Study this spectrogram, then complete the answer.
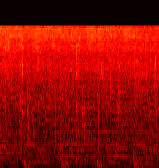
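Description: Onions and capsicum fry for semiya upma in a pan, giving a dense, even sizzle with a soft, rhythmic scraping from regular stirring roughly every half second.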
